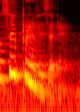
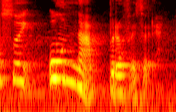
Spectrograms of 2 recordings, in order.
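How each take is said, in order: First: Said in the usual way. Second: UNA set apart and emphasized; stress on UNA. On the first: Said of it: "porque en español yo digo". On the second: Shown as a demonstration. Teacher showing the English article, stress on UNA. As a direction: lean on the word UNA. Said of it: "no digo profesora".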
